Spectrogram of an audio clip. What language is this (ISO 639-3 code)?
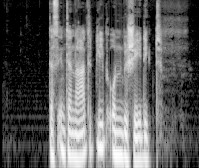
deu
